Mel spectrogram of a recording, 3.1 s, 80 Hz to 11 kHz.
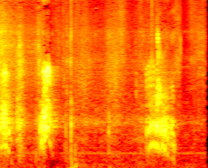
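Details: A male Jack Russell Terrier puppy, born 5 September 2020, gives short, high, whiny yelps and a longer wavering cry; he has lately begun crying for attention.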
